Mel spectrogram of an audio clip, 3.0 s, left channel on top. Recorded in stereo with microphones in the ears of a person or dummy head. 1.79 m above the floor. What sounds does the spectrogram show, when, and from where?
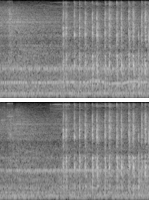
0.0 s a machine running: 70° left (ahead or behind), 5 m
1.2 s tapping: 5° left (ahead or behind), 0.6 m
